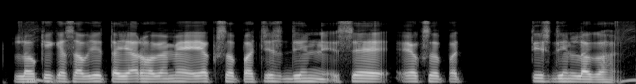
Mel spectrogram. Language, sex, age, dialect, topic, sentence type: Magahi, male, 36-40, Southern, agriculture, statement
